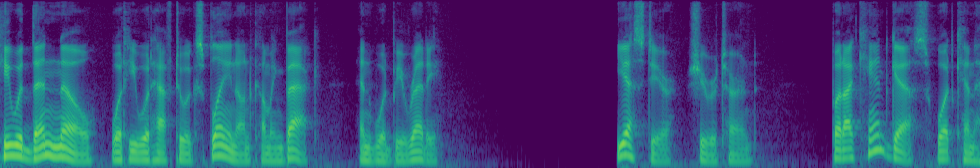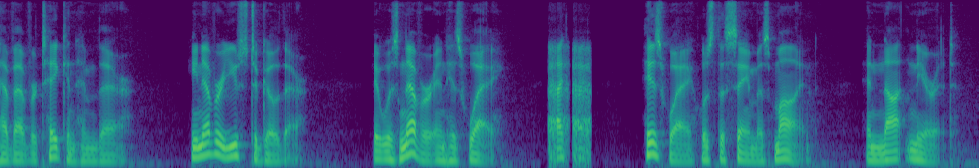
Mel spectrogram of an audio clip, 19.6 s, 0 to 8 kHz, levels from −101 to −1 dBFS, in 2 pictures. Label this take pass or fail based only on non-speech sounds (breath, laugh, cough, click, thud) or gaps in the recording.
fail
